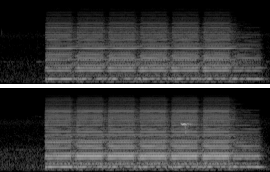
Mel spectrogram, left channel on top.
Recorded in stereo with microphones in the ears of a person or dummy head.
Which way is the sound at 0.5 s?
50° right (ahead or behind).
